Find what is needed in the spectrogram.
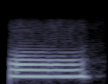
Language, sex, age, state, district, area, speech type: Assamese, female, 60+, Assam, Dibrugarh, rural, conversation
